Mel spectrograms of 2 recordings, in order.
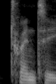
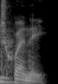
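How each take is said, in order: First: The second T sound is clearly pronounced. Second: The second T sound is left out. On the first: The speaker calls it right. "So twenty is the correct way" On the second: The speaker calls it wrong. "you missed out the t the second T. So you said"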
